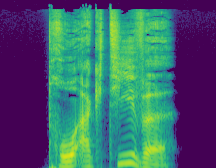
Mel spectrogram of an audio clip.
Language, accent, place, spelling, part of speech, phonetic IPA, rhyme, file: German, Germany, Berlin, proaktive, adjective, [pʁoʔakˈtiːvə], -iːvə, De-proaktive.ogg
- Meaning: inflection of proaktiv: 1. strong/mixed nominative/accusative feminine singular 2. strong nominative/accusative plural 3. weak nominative all-gender singular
